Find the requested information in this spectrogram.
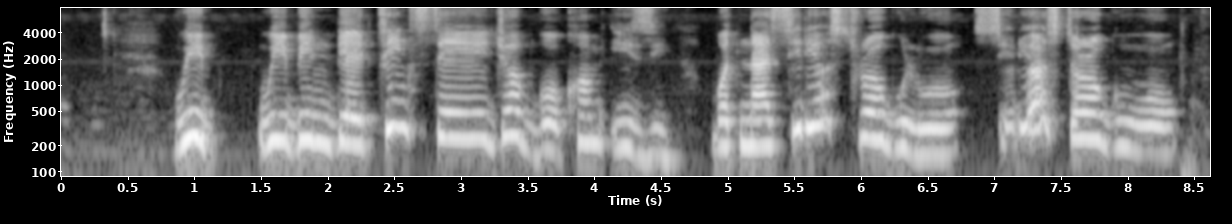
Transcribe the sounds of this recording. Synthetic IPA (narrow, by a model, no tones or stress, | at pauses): wibĩndetʰĩŋksed͡ʒɔb̚ɡokʰɔ̃mizi | bɔtnasiɾiɔstɾɔɡulwosiɾiɔstɾɔɡulwo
